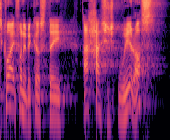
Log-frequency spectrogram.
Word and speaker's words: Ahasuerus: The Hebrew name, which we had read, was Ahasuerus. Ahasuerus. Apparently that's how it's pronounced.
